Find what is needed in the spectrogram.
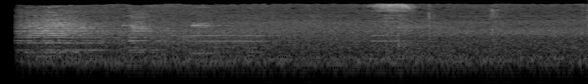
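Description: Vehicle horns honking in road traffic: one longer honk at the start, then a few short toots, over a steady background noise of traffic.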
